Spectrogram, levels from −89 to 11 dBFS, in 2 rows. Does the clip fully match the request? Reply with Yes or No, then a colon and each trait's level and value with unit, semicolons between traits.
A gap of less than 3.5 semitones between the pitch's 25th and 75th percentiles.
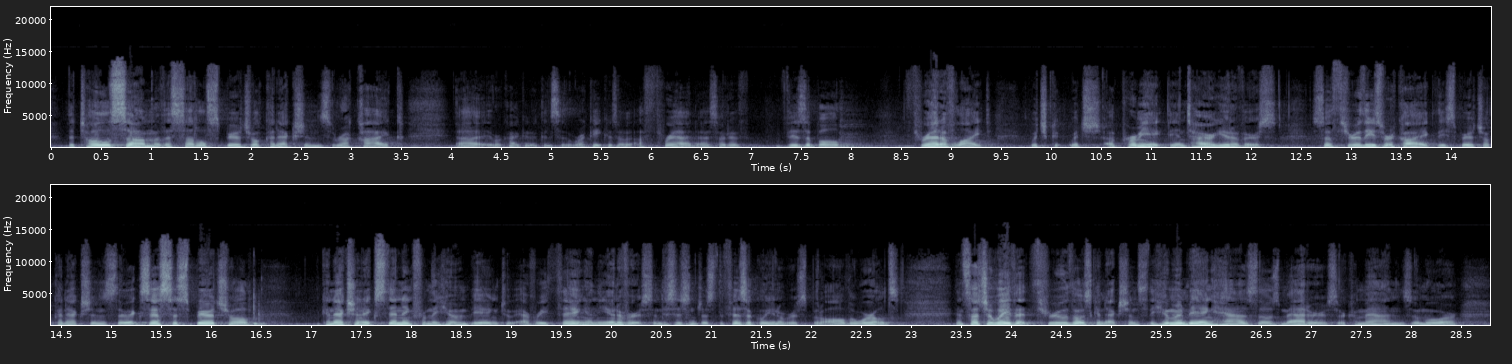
No: average, 4.7 semitones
